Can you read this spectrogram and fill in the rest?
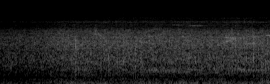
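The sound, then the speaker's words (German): Steady, dense patter of rain falling on the leaves of trees in a forest, forest sounds from the Forest app, a continuous soft hiss without pauses or distinct drops, moderately quiet and even throughout, with no voices. “Also das ist die App Forest, die so Waldgeräusche imitiert, vielleicht auch so ein bisschen so wie Regen irgendwie im Wald, ja, der so auf Blätter an den Bäumen prasselt, so hört sich das ein bisschen an.”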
